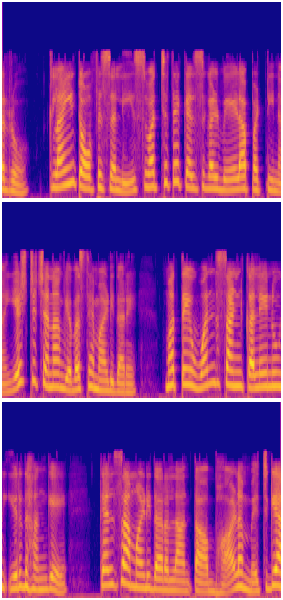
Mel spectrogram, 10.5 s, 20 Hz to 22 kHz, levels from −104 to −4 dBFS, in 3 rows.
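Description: Speech, with concealed Bluetooth headset packet loss at 1.33 s: roughly 15 ms of voice data between headset and phone went missing, and the receiver patched the gap by repeating a best-matching stretch of recent waveform. It leaves a brief buzzy smear just before "ಸ್ವಚ್ಛತೆ ಕೆಲ್ಸಗಳ್ ವೇಳಾಪಟ್ಟಿನ ಎಷ್ಟ್", heard through the mSBC headset codec's 8 kHz wideband limit.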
